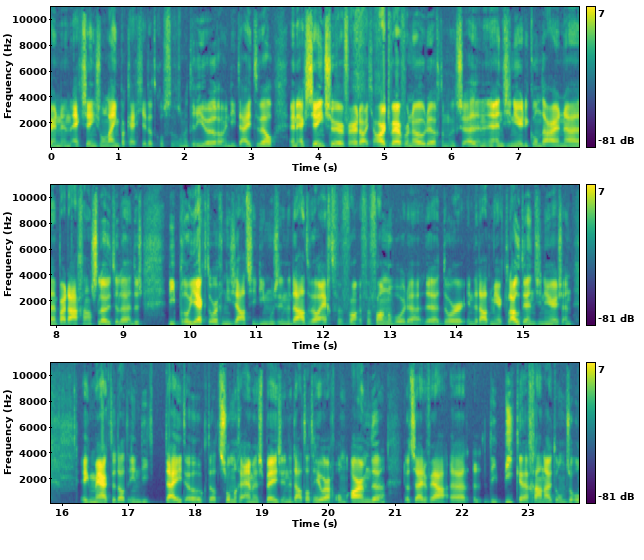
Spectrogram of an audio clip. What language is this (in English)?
Dutch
